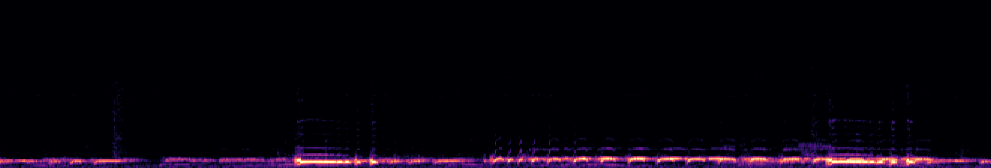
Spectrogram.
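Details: Lure song of a Majapahit zebra dove: soft trilled cooing, then a strong stuttered coo and a long run of evenly repeated rolling notes, ending in another emphatic coo phrase.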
